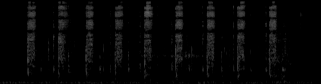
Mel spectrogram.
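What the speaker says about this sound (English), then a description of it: "So I'm going to go ahead and spray this" An aerosol spray can hisses across an art journal page in about ten short, evenly spaced bursts, close and crisp, with quiet gaps between each spritz.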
